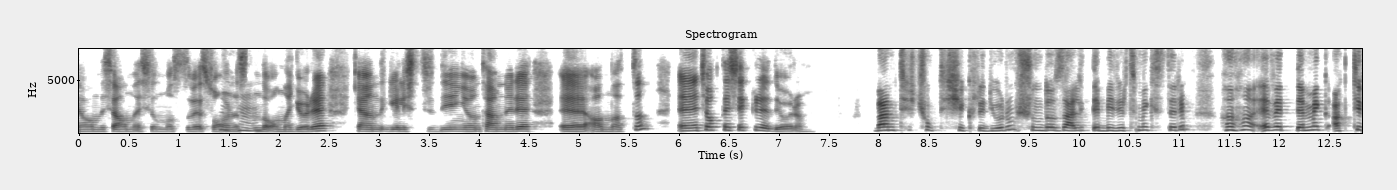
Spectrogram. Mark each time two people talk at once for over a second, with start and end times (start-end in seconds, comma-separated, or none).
none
